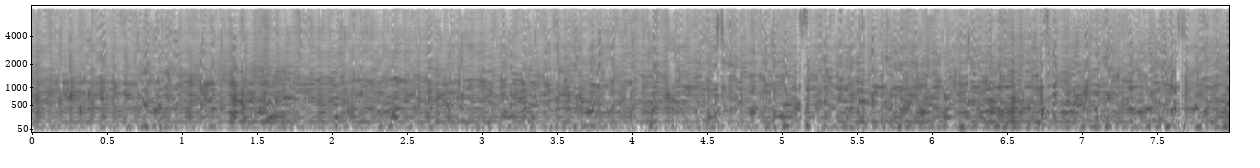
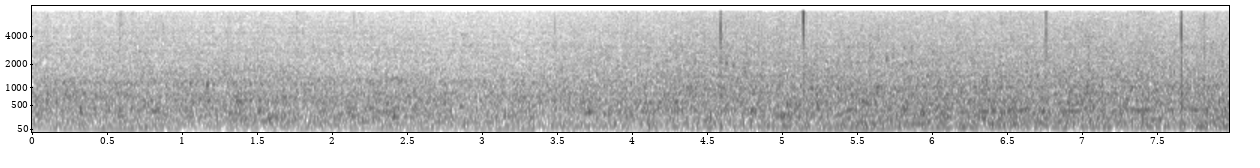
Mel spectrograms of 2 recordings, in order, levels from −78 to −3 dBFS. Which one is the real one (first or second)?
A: second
